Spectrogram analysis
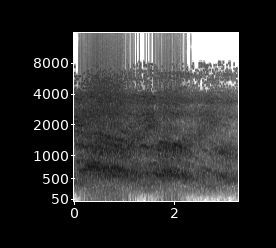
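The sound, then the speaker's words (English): A crowd chants loudly in unison to welcome guests at a youth festival: a dense, sustained roar of many voices that holds strong for about three seconds and tapers slightly at the end. “So let us welcome all these wonderful guests to our Prerna Festival by three times loudly chanting.”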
